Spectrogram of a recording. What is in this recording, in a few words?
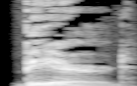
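"beard", American English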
